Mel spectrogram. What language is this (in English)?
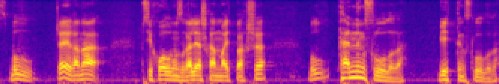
Kazakh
